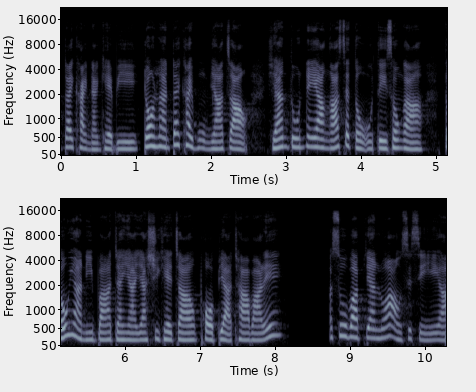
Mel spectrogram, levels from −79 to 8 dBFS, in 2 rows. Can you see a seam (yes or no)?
yes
